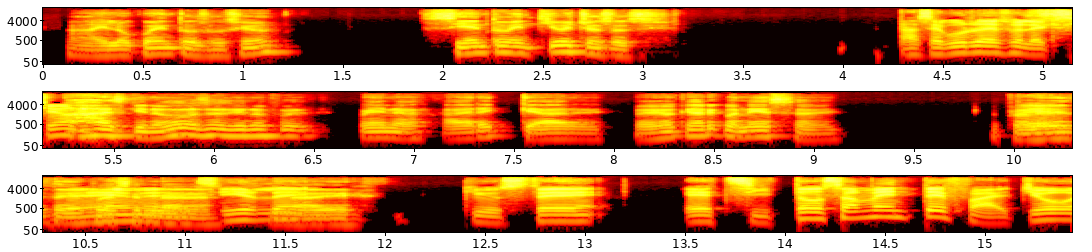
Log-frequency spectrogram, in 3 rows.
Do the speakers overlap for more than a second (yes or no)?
yes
